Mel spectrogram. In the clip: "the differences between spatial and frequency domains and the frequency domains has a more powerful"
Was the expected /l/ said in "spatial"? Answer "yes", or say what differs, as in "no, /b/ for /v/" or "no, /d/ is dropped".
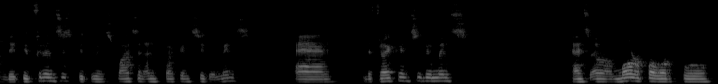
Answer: no, /n/ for /l/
